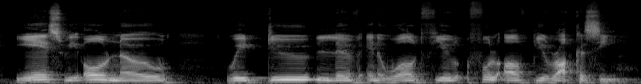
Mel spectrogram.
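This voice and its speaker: A man with a very deep, low pitch talks amid audible room echo. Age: 30s. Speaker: radio presenter. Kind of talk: casual vlog monologue.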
